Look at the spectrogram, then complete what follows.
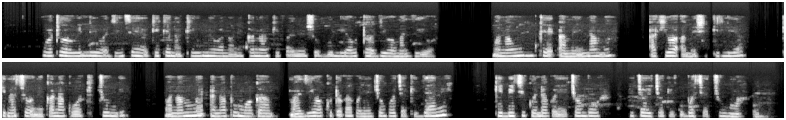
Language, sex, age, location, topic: Swahili, female, 18-24, Kisii, agriculture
